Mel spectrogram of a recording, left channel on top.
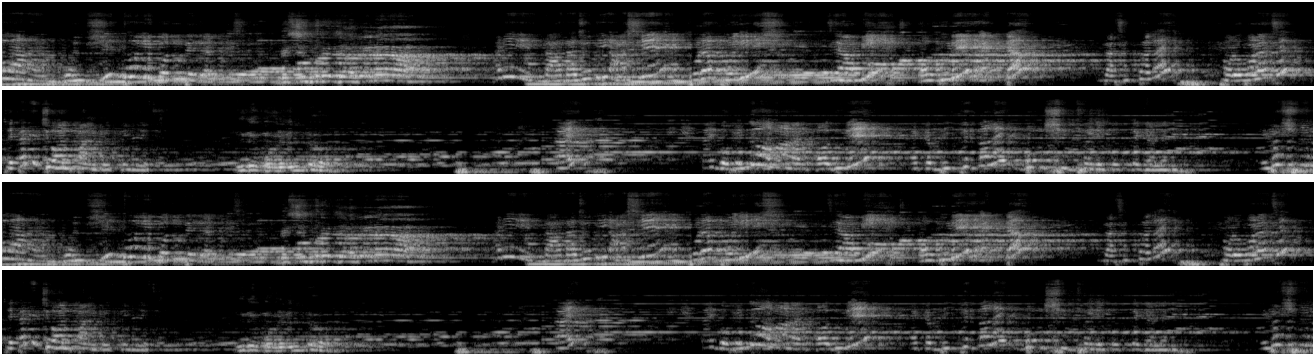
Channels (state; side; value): quieter; right; 4.7 dB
